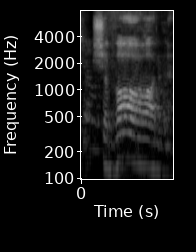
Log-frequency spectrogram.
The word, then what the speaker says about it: Siobhan: Now, how do you pronounce that name? No? Siobhan.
